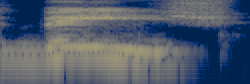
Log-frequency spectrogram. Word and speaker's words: beige: We call this color is beige. Like this. We say it like this, beige.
